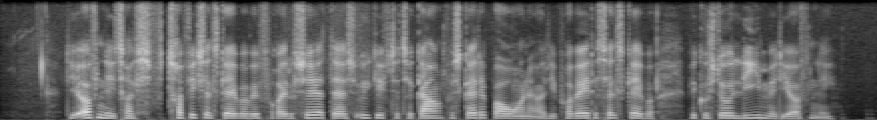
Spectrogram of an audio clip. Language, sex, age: Danish, female, 32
